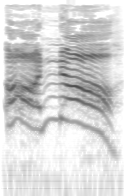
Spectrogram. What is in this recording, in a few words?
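fear grenade, IT; mohaa; dialogue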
